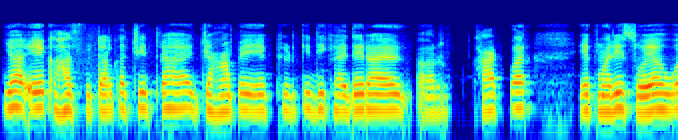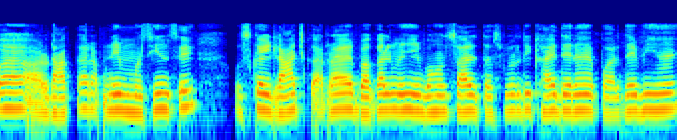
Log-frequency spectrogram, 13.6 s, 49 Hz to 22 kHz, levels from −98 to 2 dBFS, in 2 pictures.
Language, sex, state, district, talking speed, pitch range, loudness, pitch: Hindi, female, Chhattisgarh, Korba, 195 wpm, 175-190 Hz, -27 LUFS, 185 Hz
